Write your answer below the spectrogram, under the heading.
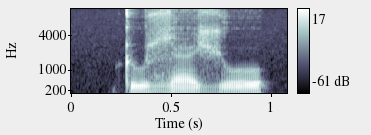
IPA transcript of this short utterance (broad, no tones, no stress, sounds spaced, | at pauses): ʈ u ɮ æ ʒ o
